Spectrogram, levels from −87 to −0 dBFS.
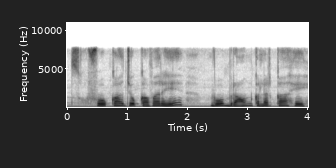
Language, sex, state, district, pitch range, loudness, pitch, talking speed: Hindi, female, Madhya Pradesh, Bhopal, 225-240 Hz, -16 LUFS, 230 Hz, 165 wpm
